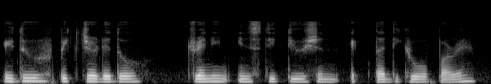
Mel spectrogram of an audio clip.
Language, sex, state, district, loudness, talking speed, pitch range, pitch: Nagamese, male, Nagaland, Kohima, -19 LUFS, 110 wpm, 125-140 Hz, 130 Hz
